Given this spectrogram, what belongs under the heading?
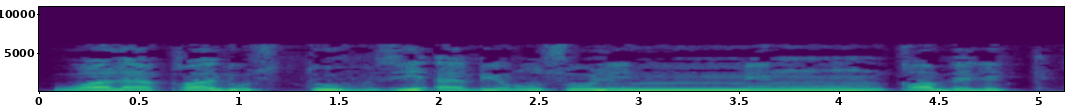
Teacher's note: قرأها ورش بضم الدال في لفظ قد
